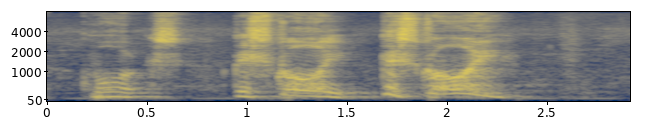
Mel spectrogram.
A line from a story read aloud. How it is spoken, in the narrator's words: he hit the comm switch and bellowed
